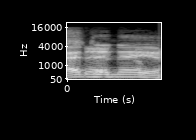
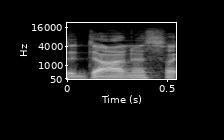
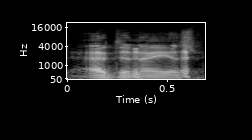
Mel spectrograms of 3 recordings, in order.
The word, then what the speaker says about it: Adonais: Yes, that's is that, is that how you pronounce it? Okay. – Recently, yeah. I used to think it was Adonis like everybody else yeah. until you started really getting deepened with the Star Trek folks, but Adonais makes sense now, yes.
